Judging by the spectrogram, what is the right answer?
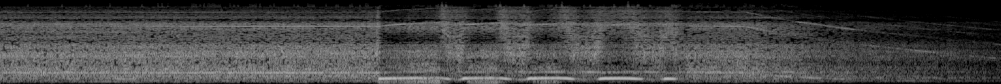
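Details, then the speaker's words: Restored Dyson DC07 Clic vacuum: the motor runs steadily, then a low hooting tone pulses about four times a second before it winds down. Owner suspects an air leak or seal somewhere; source unknown. "that noise well I say oh it's almost like it's got a leing somewhere when you hit it sounds like a shark cylinder"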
